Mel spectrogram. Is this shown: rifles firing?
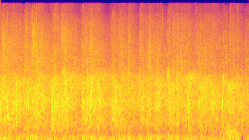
no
